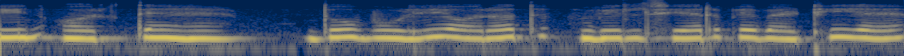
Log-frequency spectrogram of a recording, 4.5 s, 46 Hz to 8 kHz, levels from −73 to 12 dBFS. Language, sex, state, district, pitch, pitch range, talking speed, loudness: Hindi, female, Jharkhand, Deoghar, 245 Hz, 235-260 Hz, 120 wpm, -12 LUFS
